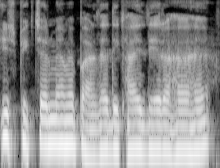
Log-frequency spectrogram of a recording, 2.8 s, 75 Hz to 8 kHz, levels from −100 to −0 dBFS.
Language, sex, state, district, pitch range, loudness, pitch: Hindi, male, Assam, Kamrup Metropolitan, 125-145 Hz, -13 LUFS, 130 Hz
